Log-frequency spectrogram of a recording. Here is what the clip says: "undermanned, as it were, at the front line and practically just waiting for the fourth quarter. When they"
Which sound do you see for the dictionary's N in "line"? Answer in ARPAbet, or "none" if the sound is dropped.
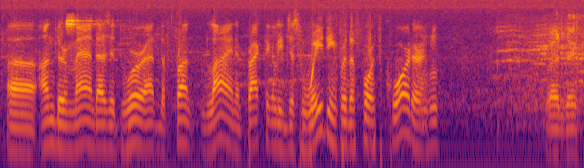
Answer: none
